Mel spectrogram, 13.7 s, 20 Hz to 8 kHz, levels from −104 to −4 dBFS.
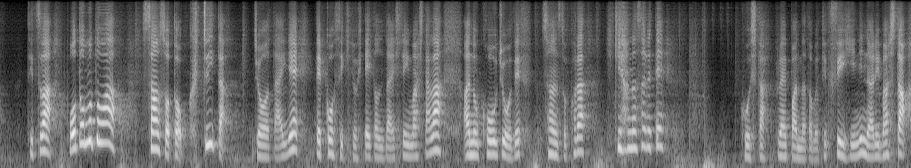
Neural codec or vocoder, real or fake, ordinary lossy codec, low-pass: codec, 16 kHz, 0.3 kbps, FocalCodec; fake; none; none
